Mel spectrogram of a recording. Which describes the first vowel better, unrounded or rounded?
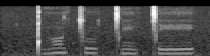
rounded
